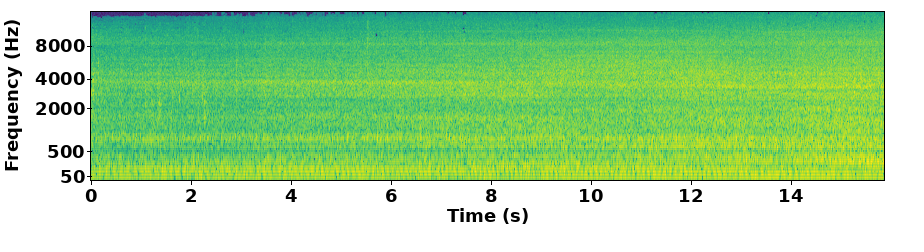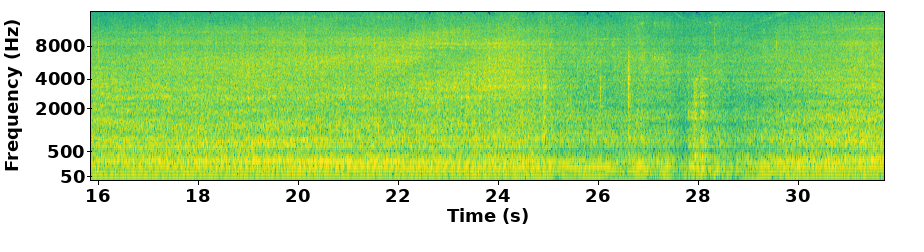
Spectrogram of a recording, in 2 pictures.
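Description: JCB backhoe loader's diesel engine running under load as the machine pushes soil with its front bucket. The engine note is steady, growing a little louder and higher in pitch through the second half. Near the end it dips sharply and climbs back up.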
